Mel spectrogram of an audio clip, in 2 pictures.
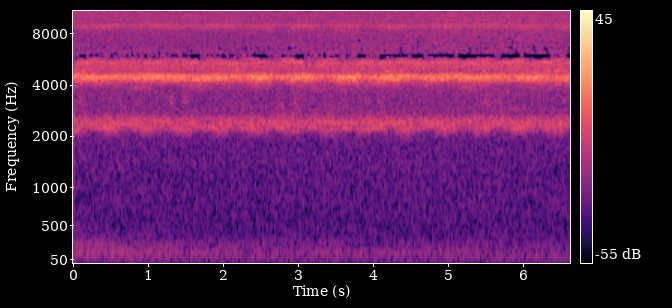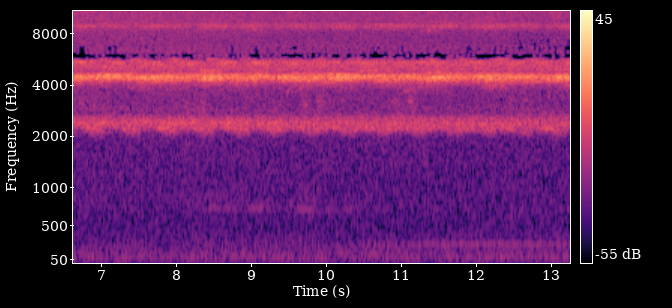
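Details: Massed summertime crickets from New England produce an unchanging high-pitched trill in two bands, steady and seamless, with a quiet low murmur in the background.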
